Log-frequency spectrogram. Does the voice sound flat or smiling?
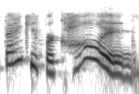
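smiling. It is said warmly, with a smile.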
